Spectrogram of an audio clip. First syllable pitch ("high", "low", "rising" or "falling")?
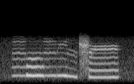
high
